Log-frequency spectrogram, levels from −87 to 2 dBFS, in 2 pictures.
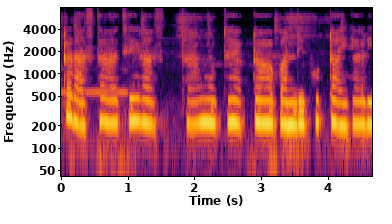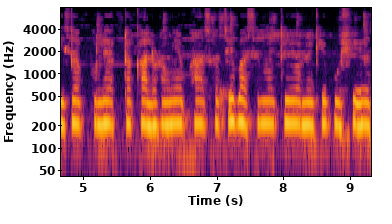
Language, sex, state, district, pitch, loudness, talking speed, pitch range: Bengali, female, West Bengal, Jhargram, 215 Hz, -18 LUFS, 135 wpm, 210-220 Hz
